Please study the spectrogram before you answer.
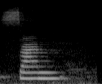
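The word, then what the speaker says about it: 三: How do you pronounce 2? And 3? San.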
